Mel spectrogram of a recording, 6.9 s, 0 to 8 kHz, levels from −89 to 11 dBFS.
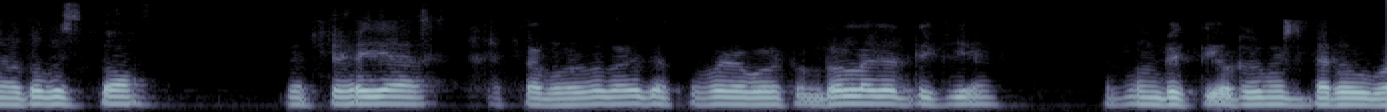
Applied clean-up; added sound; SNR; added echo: neural mask model DeepFilterNet 3.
